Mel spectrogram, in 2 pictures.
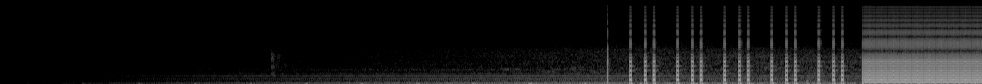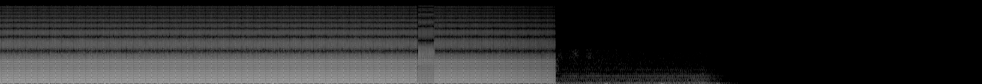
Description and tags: cell phone interference with speaker
The sound of and interference between a phona and a speaker.
phone, interference, UPF-CS13, campus-upf, speaker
